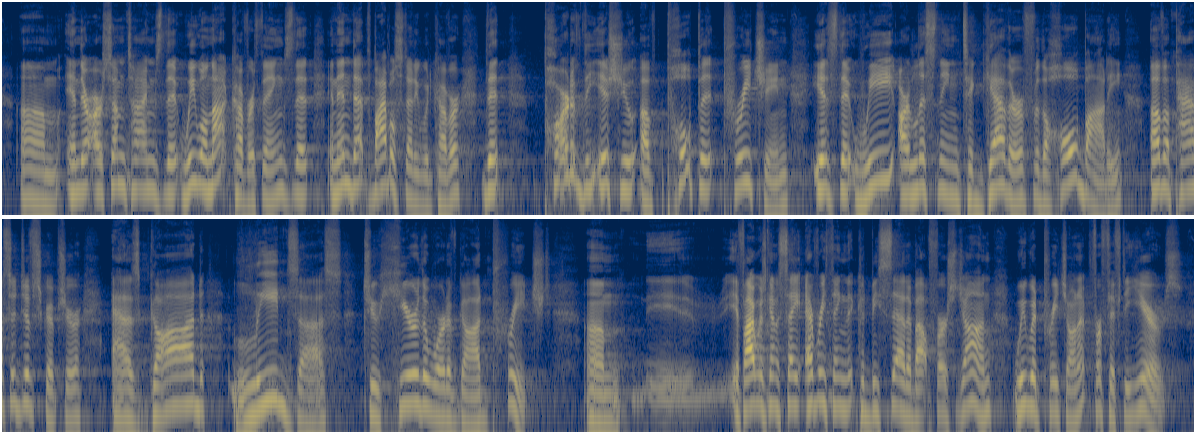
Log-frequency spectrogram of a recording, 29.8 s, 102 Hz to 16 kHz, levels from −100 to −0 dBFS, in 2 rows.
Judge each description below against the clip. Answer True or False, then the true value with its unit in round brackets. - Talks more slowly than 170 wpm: True (155 wpm)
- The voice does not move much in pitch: False (4.7 semitones)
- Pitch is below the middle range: False (180 Hz)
